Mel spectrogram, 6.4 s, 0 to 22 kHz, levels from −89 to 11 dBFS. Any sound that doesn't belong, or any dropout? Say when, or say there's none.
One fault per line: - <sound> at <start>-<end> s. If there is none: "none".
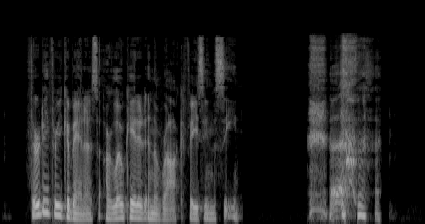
- laugh at 4.6-5.7 s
